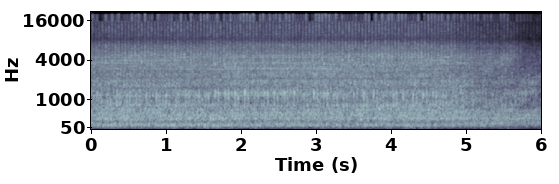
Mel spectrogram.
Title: Tata Altroz xz engine noise after 10000 km.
